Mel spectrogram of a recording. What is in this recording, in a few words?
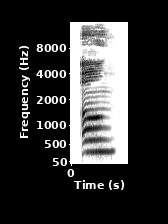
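"eng", pinyin, first tone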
